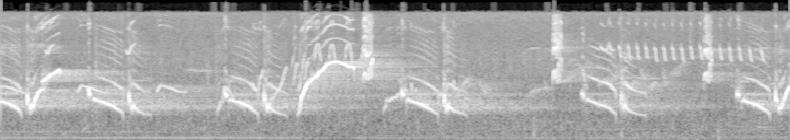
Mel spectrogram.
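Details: White-rumped shama song meant to train other shamas to sing steadily: rich swooping whistles that dip and rise, mixed with rattling high trills and sharp accents in uneven phrases.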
